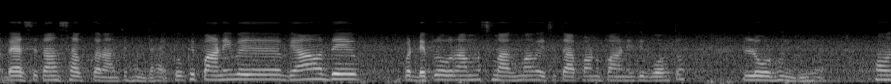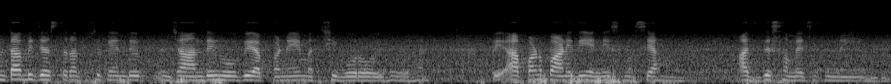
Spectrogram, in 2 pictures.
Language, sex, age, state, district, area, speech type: Punjabi, female, 30-45, Punjab, Firozpur, rural, spontaneous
